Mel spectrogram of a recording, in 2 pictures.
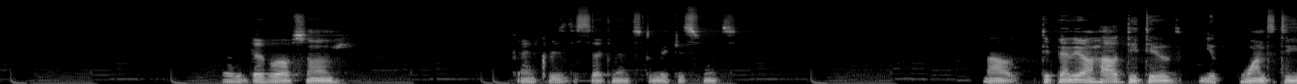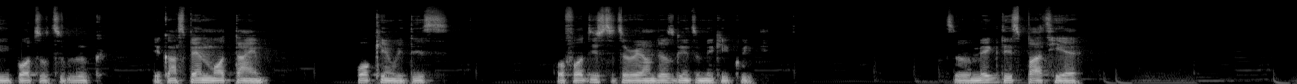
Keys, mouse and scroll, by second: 1.8-9.2 drag, 9.3 click, 9.4-12.4 drag, 12.7 click, 14.0-17.0 drag, 17.5 click, 25.5 click.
